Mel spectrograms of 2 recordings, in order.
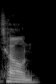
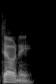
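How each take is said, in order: First: The word ends on the n, with no vowel. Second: The word ends with an extra vowel after the n. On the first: "the last one is spelled T O N E, and that's tone" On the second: "it has a little accent on the on the E, so maybe it's"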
